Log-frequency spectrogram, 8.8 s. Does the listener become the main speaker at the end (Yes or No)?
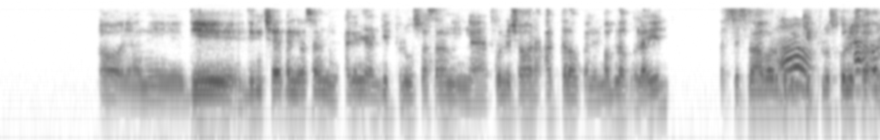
Yes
